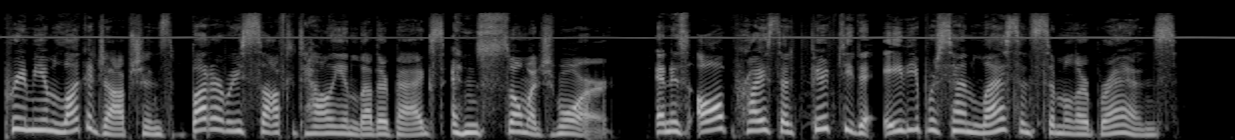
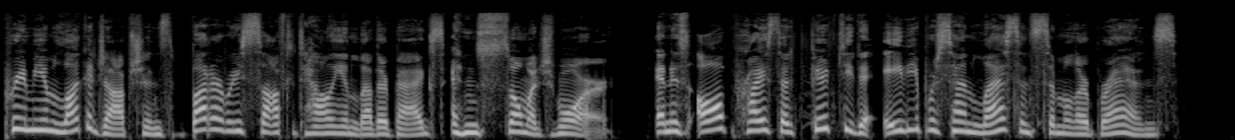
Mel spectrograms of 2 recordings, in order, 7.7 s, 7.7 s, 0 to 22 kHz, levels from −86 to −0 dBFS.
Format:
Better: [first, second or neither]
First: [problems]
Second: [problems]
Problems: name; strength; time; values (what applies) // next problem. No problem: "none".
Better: second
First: high-pitched whine; noticeable; throughout; 7 kHz, 20 dB below the speech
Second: none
